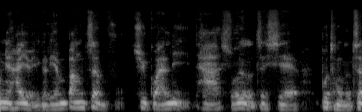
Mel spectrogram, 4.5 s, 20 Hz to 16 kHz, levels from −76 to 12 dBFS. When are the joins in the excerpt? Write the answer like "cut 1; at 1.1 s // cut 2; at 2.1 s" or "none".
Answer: cut 1; at 1.6 s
